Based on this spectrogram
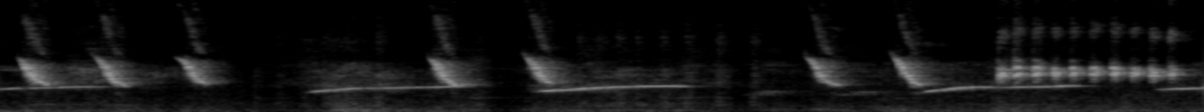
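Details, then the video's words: Actively singing konin sunbird, its song carrying sparrow imitations: bursts of rising whistled slurs and long level whistles, closing with a rapid buzzing trill. "Konin Gacor Isian Gereja"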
